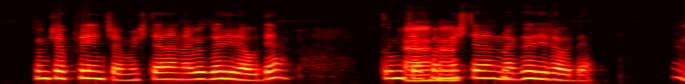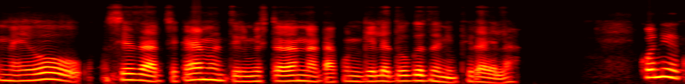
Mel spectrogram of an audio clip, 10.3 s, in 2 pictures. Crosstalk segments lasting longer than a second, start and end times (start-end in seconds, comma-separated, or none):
none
